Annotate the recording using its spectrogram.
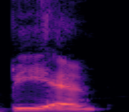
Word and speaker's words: BAME: Don't BAME shit. Like, don't like none of that. I'm black. – How do you say it? BAME? – Bam.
